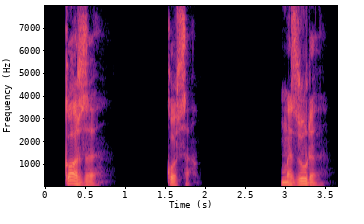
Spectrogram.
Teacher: cuando está entre vocales y está sola se pronuncia como una s sonora. Recordemos que la diferencia entre las consonantes sordas y sonoras es que en las sordas no vibran las cuerdas vocales, mientras que en las sonoras sí vibran.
